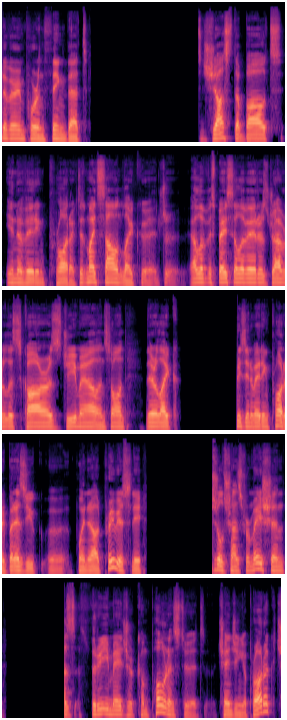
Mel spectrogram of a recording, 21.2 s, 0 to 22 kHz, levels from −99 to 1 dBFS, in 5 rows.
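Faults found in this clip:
Clipped start after a pause: speech resumes abruptly with onsets missing, about 0.52 to 0.6 s lost at 2.40, 11.45 (before "innovating product but as"), 15.29 (after "uh pointed out previously") and 17.39 s (before "three major components to"). Output device sleeping during pauses, waking late.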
